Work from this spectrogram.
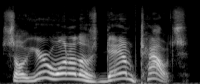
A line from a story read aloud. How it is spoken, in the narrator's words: cried the lad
